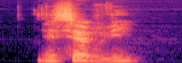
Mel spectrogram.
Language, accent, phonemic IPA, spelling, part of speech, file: French, Canada, /de.sɛʁ.vi/, desservi, verb, LL-Q150 (fra)-desservi.wav
- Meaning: past participle of desservir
